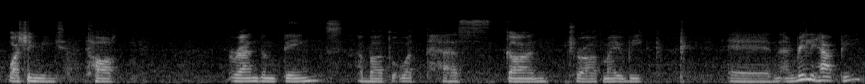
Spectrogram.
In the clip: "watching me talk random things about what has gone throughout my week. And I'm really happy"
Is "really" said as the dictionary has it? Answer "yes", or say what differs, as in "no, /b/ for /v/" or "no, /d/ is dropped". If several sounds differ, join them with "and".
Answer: yes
